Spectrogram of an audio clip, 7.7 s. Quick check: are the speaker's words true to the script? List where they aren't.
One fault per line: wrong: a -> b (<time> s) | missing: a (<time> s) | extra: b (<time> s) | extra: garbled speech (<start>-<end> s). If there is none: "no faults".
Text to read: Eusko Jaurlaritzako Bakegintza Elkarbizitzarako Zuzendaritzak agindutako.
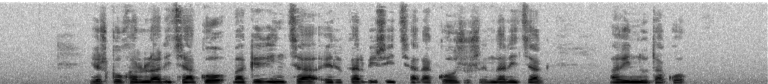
no faults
